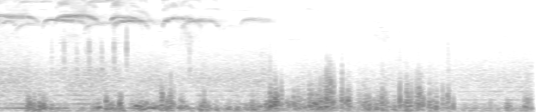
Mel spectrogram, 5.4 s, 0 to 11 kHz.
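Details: Common swifts, non-breeders 'banging' at nest boxes under the eaves at the back of houses, 16 June 2014; shrill, high screams in a dense burst over the first two seconds, then fainter, with low knocks and thuds throughout.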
